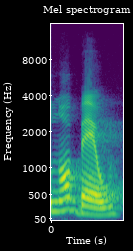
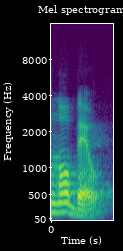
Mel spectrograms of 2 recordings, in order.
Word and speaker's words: Nobel: Então vejam, se você pronuncia papel, pastel, hotel e pincel, por que não pronunciaria Nobel? Então, já que aqui não tem acento, ou seja, o L atrai sílaba tônica para o final. Ó. Então, se o L atrai sílaba tônica, é claro que aqui o certo é Nobel em vez de Nobel, porque em língua portuguesa,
